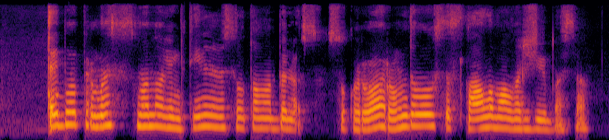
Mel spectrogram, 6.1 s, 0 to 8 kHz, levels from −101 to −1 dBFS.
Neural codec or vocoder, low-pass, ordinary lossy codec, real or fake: codec, 32 kHz, 1.9 kbps, SNAC; 7.2 kHz; AAC, 32 kbps; fake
